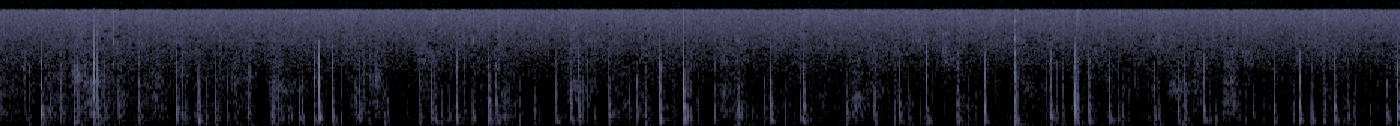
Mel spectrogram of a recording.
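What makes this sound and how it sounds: Long dark-painted nails tap and scratch across a thin, flexible, clear plastic protective film sheet stretched over a handheld recorder. The result is a quiet, steady stream of quick, soft, crinkly taps and scrapes, each dry and short with almost no ring, sitting mostly in the low and middle range.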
